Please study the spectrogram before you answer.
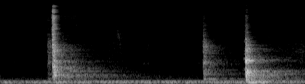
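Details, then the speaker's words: Bowie Lancer 600/700 hydro-mulcher running: over a low engine hum, three sharp metallic clicks about two seconds apart as the pump clutch engages and disengages. Normal clutch operation. "so if you listen real closely you can hear that that's the pump agit uh pump clutch there you hear that noise okay that disengaged it"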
